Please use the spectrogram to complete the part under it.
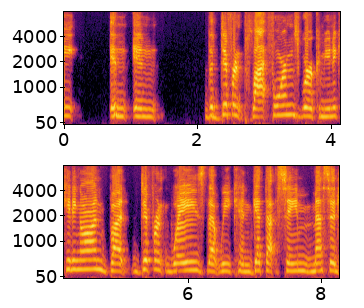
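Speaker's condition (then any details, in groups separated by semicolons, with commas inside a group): No condition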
